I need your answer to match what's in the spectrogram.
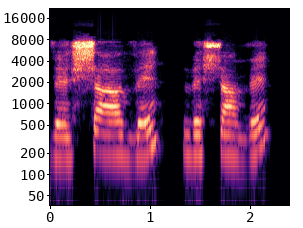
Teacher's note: this is a long vowel, so we're going to sound the shava. It's not going to be silent.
